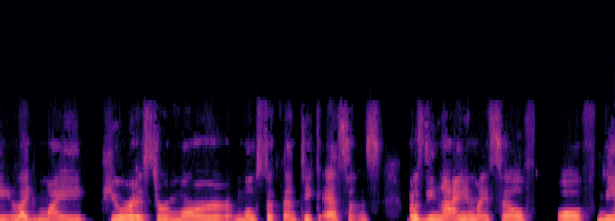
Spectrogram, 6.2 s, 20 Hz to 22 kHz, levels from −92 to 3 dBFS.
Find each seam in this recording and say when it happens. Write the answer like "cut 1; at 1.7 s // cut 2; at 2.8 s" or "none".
cut 1; at 0.9 s // cut 2; at 4.1 s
